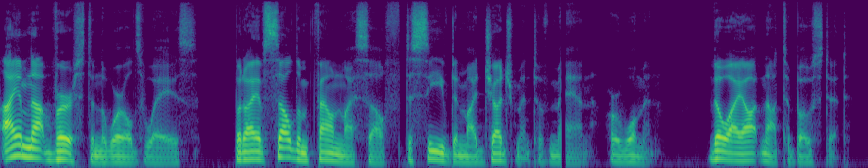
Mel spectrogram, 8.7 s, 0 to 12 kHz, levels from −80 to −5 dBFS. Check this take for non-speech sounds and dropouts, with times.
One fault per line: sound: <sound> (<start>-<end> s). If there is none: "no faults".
sound: dropout (5.6-5.7 s)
